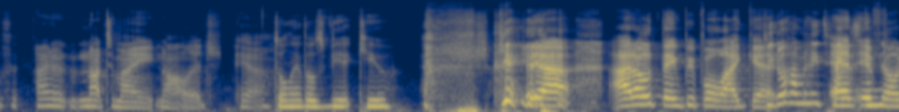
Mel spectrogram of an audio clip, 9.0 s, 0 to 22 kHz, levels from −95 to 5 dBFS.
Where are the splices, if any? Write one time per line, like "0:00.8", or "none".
0:04.9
